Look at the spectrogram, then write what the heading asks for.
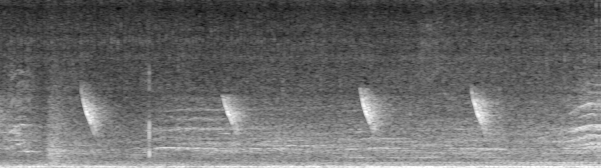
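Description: A bird calling in the background, four short high chirps that each fall in pitch, spaced about a second or so apart, over a low steady rumble.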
